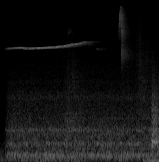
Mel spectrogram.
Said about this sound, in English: I talked to the folks who run the marmoset colony about these curious little creatures that sound like this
